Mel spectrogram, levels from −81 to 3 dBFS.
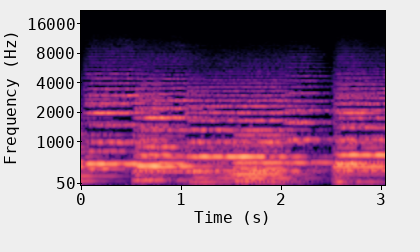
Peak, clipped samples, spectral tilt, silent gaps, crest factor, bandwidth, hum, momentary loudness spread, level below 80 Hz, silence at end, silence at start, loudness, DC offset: -4 dBFS; under 0.1%; -5.5 dB/octave; none; 12 dB; 10.5 kHz; none; 7 LU; -46 dBFS; 0 s; 0 s; -17 LUFS; under 0.1%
